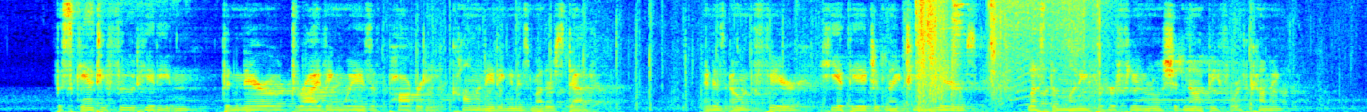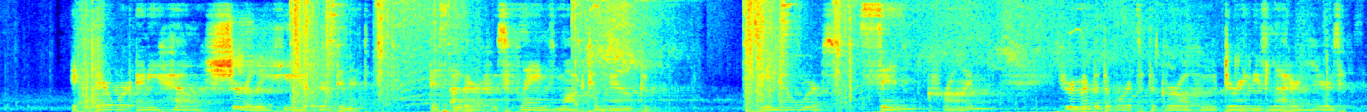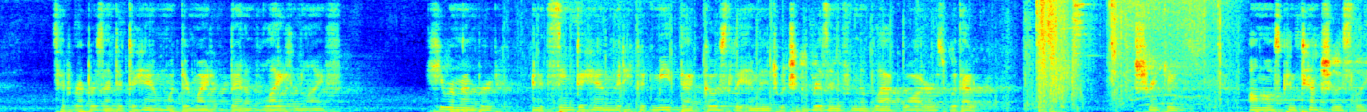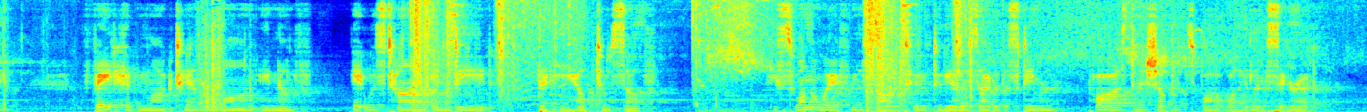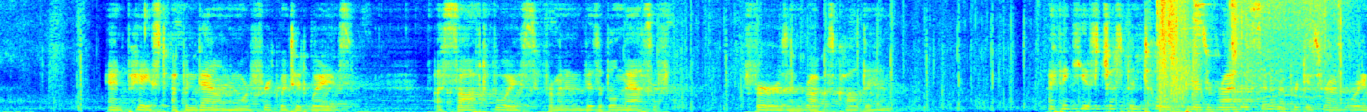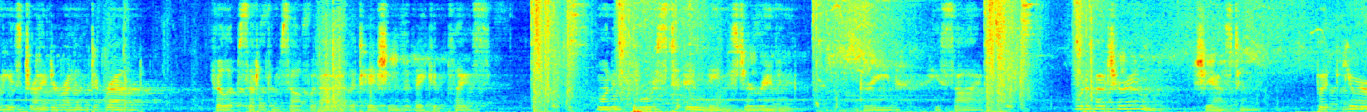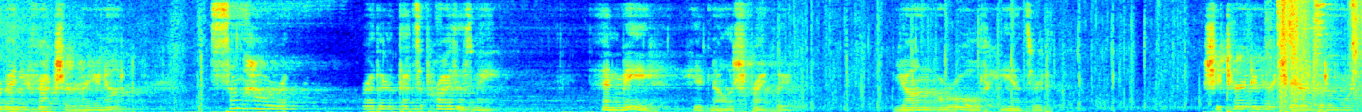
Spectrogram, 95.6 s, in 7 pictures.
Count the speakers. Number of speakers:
1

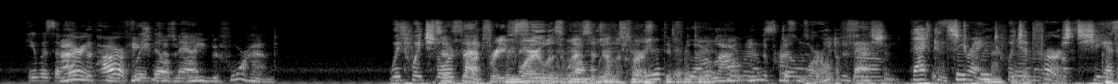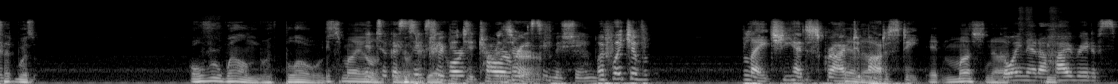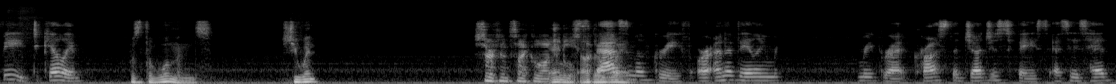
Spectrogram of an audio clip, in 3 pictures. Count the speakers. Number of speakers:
7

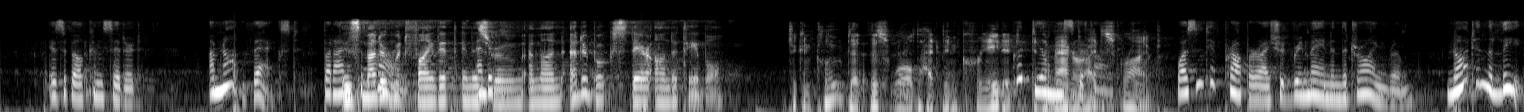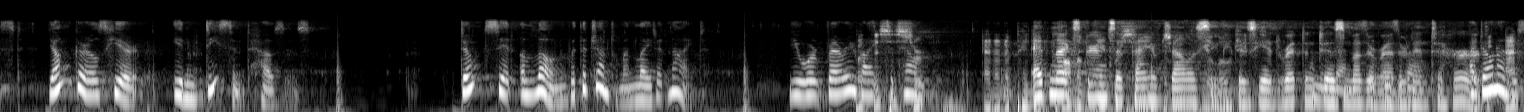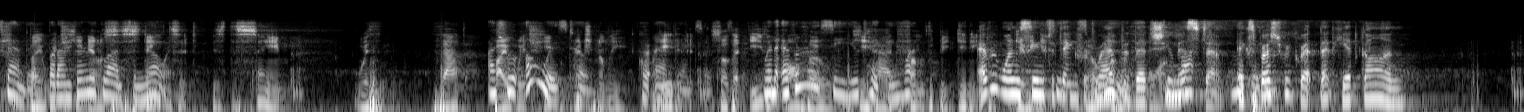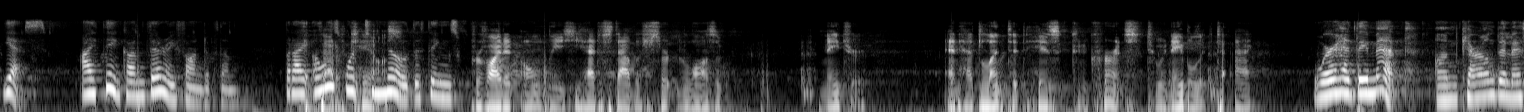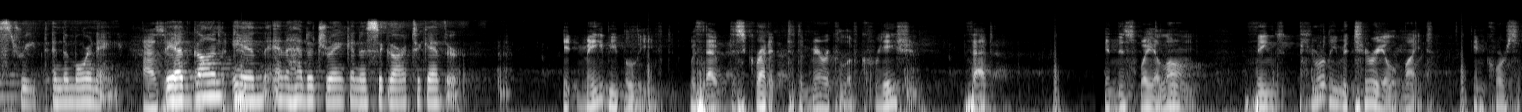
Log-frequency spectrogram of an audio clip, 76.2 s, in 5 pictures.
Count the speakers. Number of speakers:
3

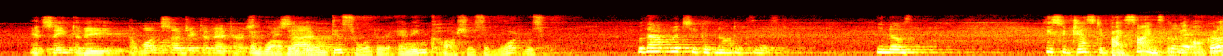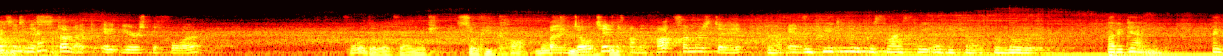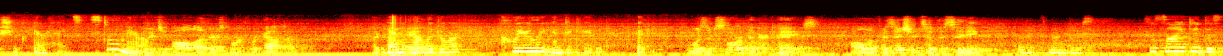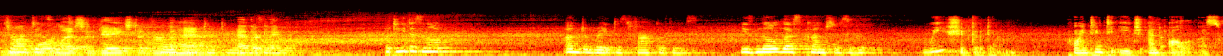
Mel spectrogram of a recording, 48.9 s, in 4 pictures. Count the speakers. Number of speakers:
5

